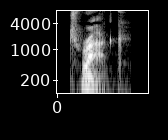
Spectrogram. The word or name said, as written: truck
